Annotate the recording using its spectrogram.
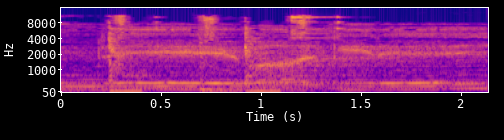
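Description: Music from a slow Tamil love song: a long held note over low drum beats, which stop about halfway through and leave the held note ringing on.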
